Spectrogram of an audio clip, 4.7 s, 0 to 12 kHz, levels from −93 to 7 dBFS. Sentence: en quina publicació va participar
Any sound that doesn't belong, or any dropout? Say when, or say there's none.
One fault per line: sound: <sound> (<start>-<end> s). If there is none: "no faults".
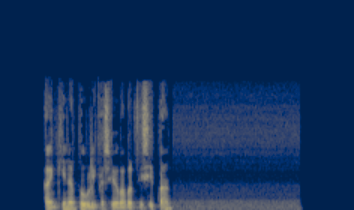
no faults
